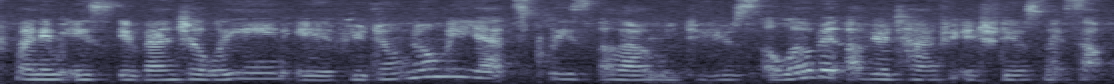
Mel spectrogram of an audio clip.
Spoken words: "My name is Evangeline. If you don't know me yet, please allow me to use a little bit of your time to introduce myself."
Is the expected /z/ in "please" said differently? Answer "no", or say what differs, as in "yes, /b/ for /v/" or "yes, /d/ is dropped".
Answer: no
